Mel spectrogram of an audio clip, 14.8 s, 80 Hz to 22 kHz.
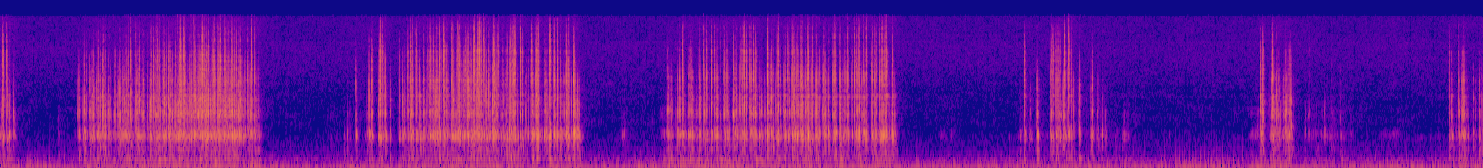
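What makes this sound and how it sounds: A peach silicone-bristle scalp massager brush is scratched and brushed with nails and fingers up close. Long bursts of dry, bright, broadband scratching run from about 1 to 2.5 s, 3.5 to 6 s and 6.5 to 9 s. They are followed by quieter, sparser scratches and a few short flicks toward the end.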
